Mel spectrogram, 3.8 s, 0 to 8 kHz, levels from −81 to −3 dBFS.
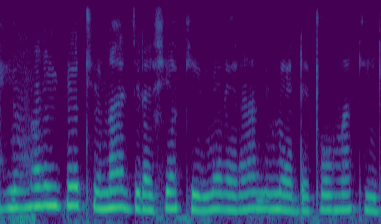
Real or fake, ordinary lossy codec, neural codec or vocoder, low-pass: fake; none; codec, 16 kHz, 2 kbps, FreqCodec, smaller model; 7.2 kHz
